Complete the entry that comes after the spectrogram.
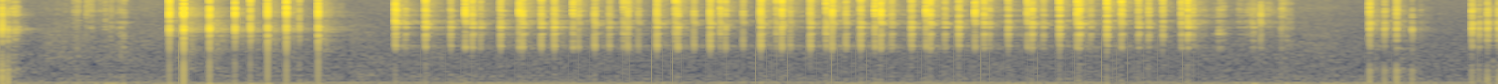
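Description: A hollow aluminum Dove aerosol dry shampoo can, held upright and then tilted, is tapped rapidly with long colored nails. The taps are about fifty quick, bright, dry clicks with almost no ring, starting in short bursts, then a brief pause, then a dense steady run.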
